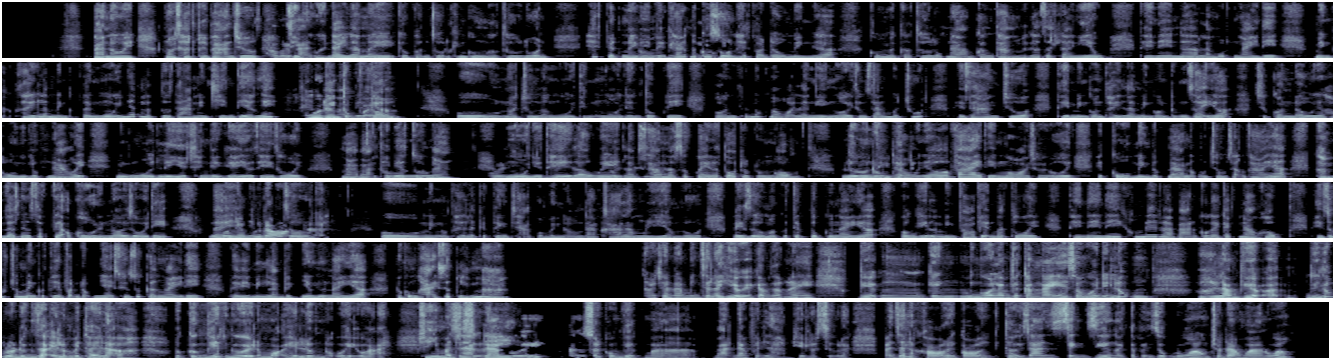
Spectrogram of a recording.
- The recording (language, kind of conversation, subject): Vietnamese, advice, Làm sao để tôi vận động nhẹ nhàng xuyên suốt cả ngày khi phải ngồi nhiều?
- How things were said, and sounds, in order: tapping; unintelligible speech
